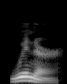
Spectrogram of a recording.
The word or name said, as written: winner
